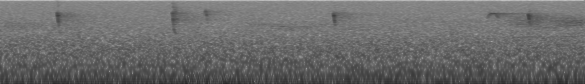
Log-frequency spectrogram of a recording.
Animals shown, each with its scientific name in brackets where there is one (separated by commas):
Ovenbird (Seiurus aurocapilla)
